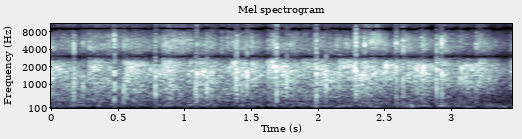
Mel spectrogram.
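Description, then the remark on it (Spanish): An audience claps steadily after a prayer, giving applause to the King of Glory, a dense sustained applause of many hands with irregular sharp claps poking through, fairly loud and even throughout with no voices standing out. “Denle un aplauso al Rey de la Gloria.”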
